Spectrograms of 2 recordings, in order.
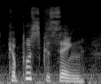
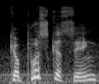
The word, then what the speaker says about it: Kapuskasing: weather up north, and he pronounced Kapuskasing as Kapuskasing. I laughed out loud when he did that. I was like, Kapuskasing? Come on now. That was a very Torontonian way to pronounce it.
